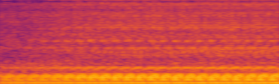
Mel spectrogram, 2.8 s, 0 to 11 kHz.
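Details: Old Kubota M7500 tractor with a newly rebuilt injection pump, after priming with ether, now running on its own fuel with one injector not yet tight: a steady, even diesel clatter at idle with a regular beat and no misses.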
